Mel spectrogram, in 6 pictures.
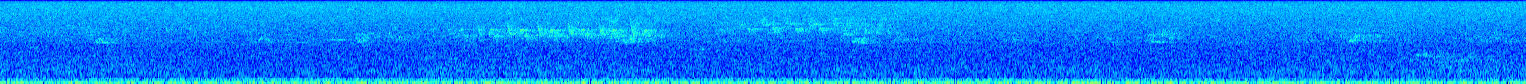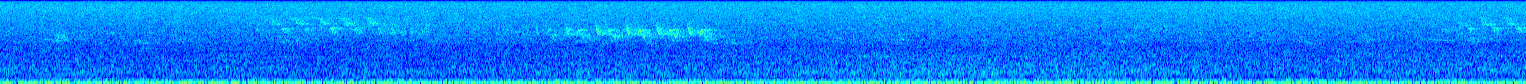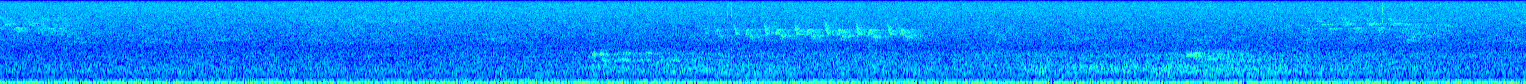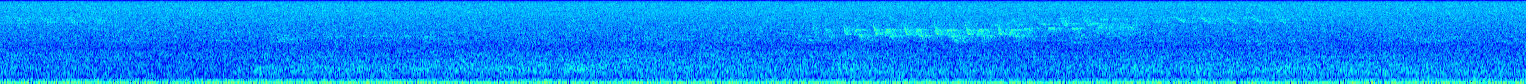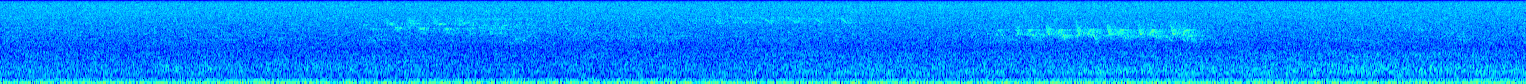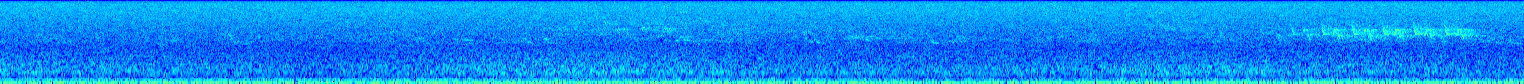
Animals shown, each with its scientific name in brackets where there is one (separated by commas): Red-eyed Vireo (Vireo olivaceus), Wild Turkey (Meleagris gallopavo), Nashville Warbler (Leiothlypis ruficapilla), Black-and-white Warbler (Mniotilta varia), American Crow (Corvus brachyrhynchos), Ovenbird (Seiurus aurocapilla)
